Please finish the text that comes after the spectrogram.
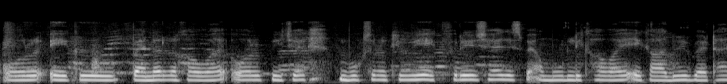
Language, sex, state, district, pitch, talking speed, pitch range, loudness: Hindi, female, Rajasthan, Jaipur, 205 Hz, 205 wpm, 200-215 Hz, -17 LUFS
